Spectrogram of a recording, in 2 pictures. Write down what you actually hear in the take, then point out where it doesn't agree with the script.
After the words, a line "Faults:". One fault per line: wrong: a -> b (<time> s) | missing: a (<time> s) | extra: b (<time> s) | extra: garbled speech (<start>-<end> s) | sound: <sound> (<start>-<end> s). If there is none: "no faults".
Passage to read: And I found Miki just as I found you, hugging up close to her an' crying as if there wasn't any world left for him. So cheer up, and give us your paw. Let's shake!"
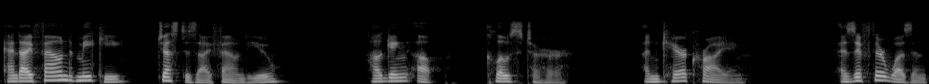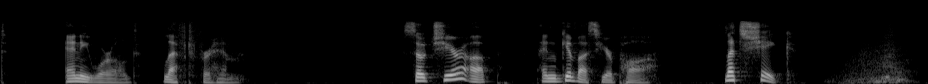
And I found Miki just as I found you, hugging up close to her and care' crying as if there wasn't any world left for him. So cheer up, and give us your paw. Let's shake!"
Faults:
wrong: an -> and care (6.4 s)
sound: whoosh (17.5-18.5 s)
